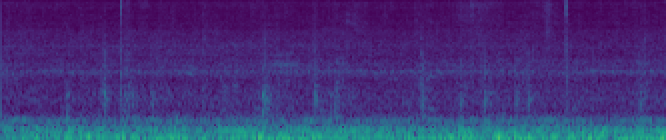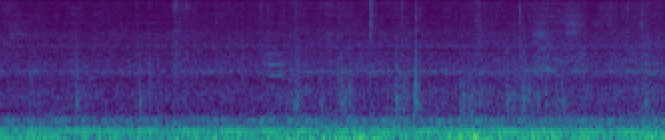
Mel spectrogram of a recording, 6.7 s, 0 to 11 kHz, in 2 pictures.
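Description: Cabin noise inside a Boeing 737-800 slowing on the runway after landing: a steady low rumble from its CFM56 engines at idle and the wheels rolling on the tarmac, with a humming tone that drops lower about three seconds in and a few light cabin rattles.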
